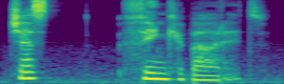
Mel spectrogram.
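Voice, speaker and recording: Woman voicing a battle-scarred female vampire leader, French accent, breathy husky tone, halting and intimate, proud yet desperate, audio roleplay. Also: medium pitch. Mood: pleading, ashamed. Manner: hesitant, halting, breathy asides dropping into whispers.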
